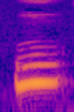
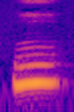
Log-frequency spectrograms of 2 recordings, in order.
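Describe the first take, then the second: First: The pitch stays high and level. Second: The pitch stays high and level.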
